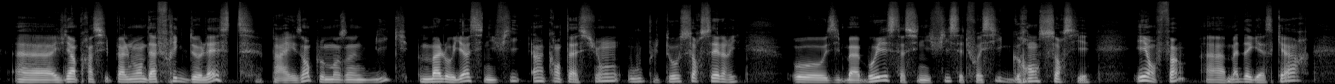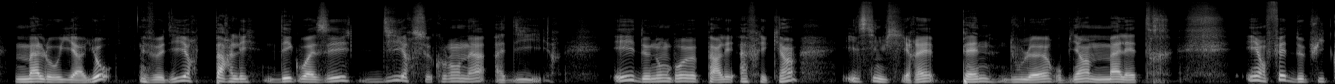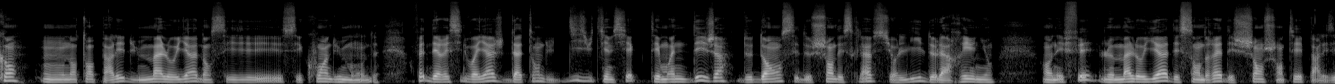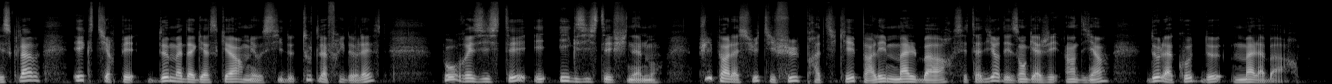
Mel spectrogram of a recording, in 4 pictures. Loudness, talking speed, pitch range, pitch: -26 LUFS, 155 wpm, 110-145 Hz, 125 Hz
